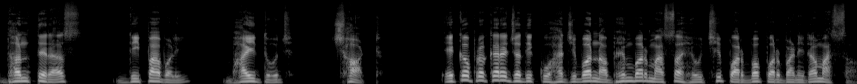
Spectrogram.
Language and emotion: Odia, neutral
